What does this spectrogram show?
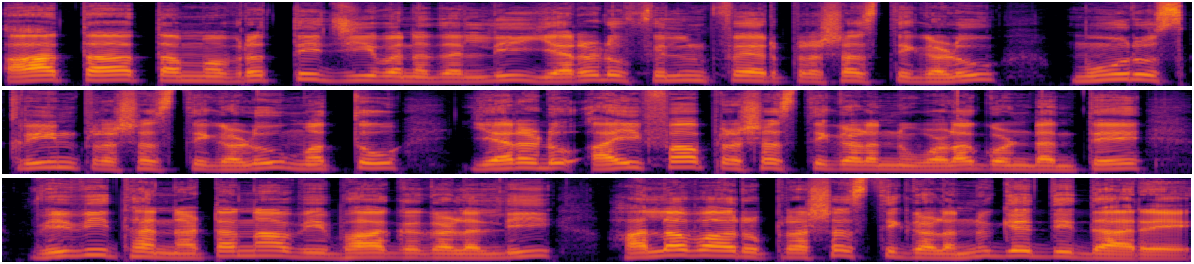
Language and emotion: Kannada, neutral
